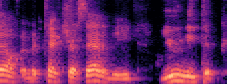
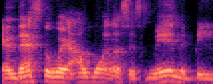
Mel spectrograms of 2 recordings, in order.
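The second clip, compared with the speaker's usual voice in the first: ordinary delivery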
